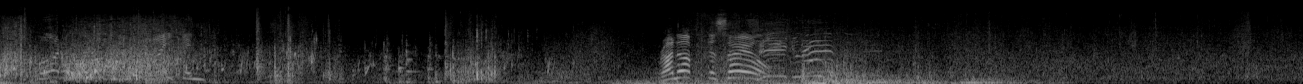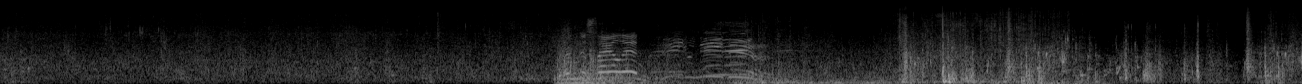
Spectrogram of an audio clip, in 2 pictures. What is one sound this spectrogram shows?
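Waves wash and splash against a wooden boat.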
